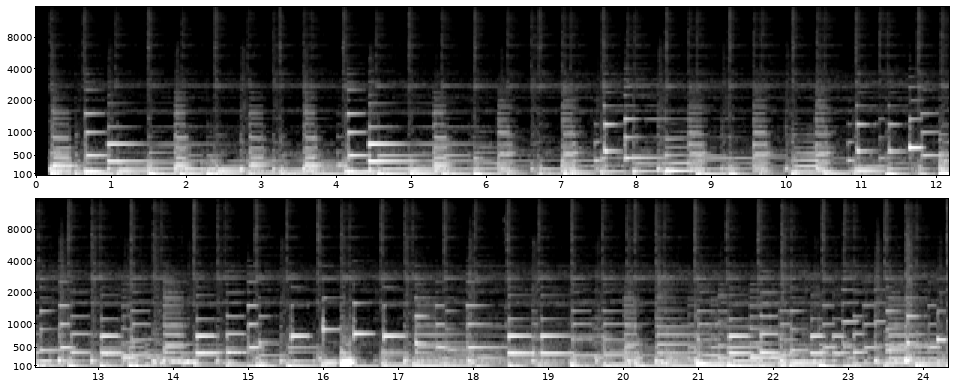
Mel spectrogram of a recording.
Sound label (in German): c lydisch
